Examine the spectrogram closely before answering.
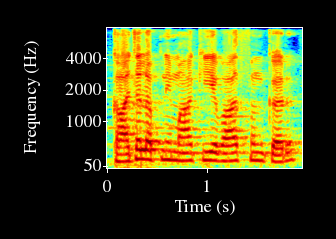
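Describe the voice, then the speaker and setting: Male storyteller for scripted horror narration, slightly high pitch, soft music bed. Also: fairly even intonation, normal speed.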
